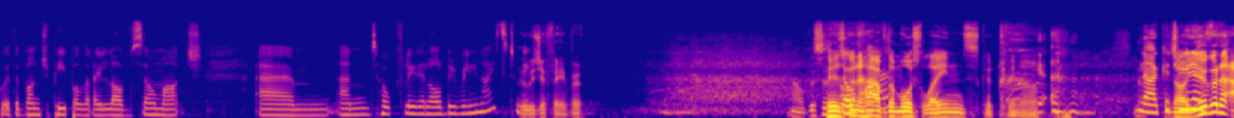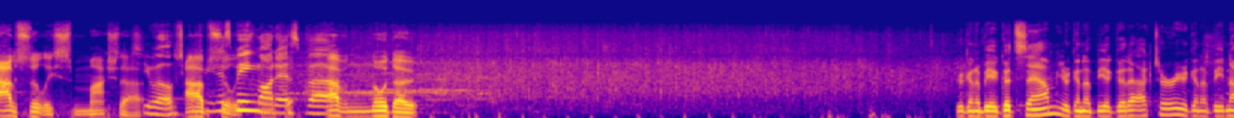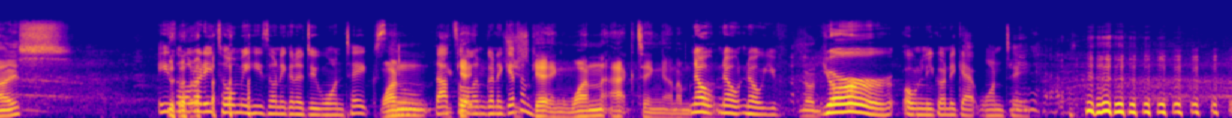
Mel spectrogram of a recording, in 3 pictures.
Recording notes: Get ready for a wild live taping of the podcast with the cast of OUTLANDER!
